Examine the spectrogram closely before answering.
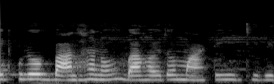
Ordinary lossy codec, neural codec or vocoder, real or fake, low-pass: AAC, 32 kbps; none; real; 7.2 kHz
